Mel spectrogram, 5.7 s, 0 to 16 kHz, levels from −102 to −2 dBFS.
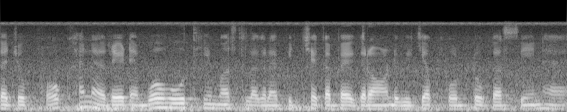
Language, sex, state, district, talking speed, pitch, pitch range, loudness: Hindi, male, Bihar, Patna, 245 wpm, 120 Hz, 115-125 Hz, -17 LUFS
